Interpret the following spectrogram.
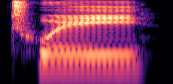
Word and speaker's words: chui: The pronunciation of chui, ch, is pronounced as the ch in the English word Chinese, and wei similar to a in wei.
